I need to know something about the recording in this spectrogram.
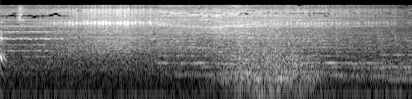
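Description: Cartoon car pulling away: a rushing engine swell that builds to its loudest about two and a half seconds in, under background music.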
